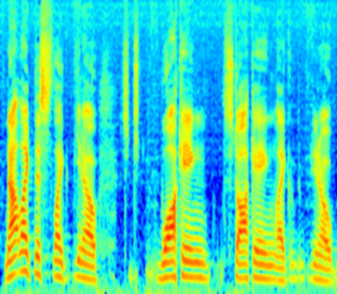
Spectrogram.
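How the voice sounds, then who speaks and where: A man co-hosting a film review show, joking and talking to the viewers in an animated, casual way. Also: mid-range voice, a little slow, smooth, no echo. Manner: animated, jokey, talks to viewers as folks. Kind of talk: casual movie review chat.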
